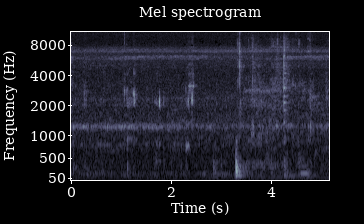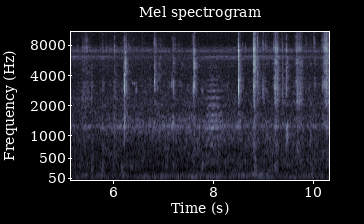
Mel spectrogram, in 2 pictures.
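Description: Close-miked eating sounds: fingers squishing and scraping rice on a steel plate, a raw leafy green being folded around it, and chewing, as scattered small clicks and crackles. A single dull thump comes about a third of the way in.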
